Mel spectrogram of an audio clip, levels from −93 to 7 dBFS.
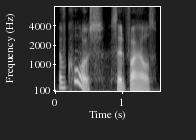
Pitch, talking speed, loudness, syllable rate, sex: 140 Hz, 150 wpm, -19 LUFS, 4.4 syllables/s, male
